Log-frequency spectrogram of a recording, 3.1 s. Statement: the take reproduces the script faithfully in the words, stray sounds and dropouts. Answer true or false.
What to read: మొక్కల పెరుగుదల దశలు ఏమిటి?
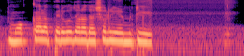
true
